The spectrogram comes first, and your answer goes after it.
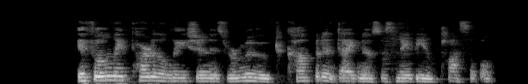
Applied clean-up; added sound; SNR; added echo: neural mask model DeepFilterNet 3.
